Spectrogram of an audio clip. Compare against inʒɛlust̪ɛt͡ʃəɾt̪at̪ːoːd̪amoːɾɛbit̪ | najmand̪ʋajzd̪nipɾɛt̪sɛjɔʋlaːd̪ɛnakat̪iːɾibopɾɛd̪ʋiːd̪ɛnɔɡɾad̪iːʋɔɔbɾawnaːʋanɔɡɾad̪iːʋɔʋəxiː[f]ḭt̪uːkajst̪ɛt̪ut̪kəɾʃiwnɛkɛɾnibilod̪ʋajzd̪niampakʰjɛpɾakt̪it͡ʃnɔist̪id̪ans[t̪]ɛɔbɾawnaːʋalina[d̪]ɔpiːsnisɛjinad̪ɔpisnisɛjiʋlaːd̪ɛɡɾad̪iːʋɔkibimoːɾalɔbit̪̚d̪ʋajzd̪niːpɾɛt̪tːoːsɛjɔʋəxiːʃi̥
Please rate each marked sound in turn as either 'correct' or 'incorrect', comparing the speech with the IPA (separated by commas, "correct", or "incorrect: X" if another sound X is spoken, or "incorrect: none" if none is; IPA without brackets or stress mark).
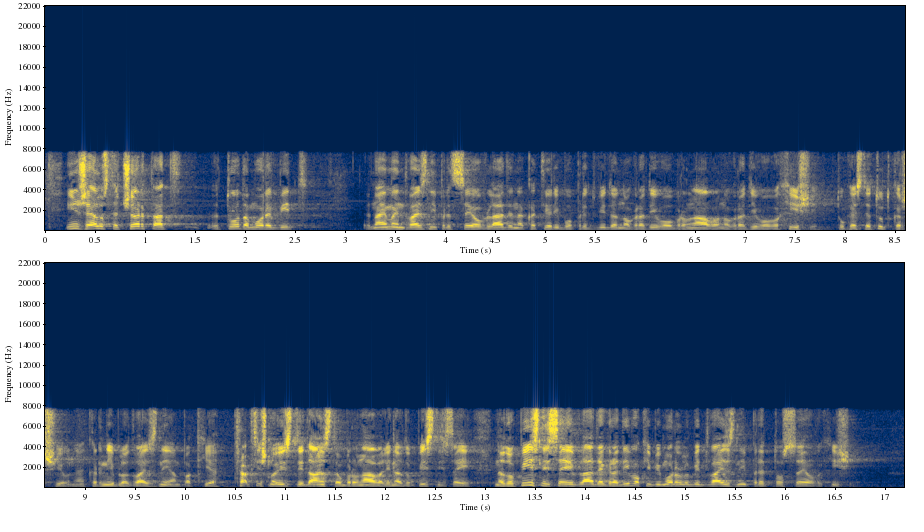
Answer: incorrect: ʃ, correct, correct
